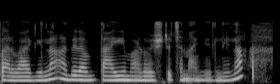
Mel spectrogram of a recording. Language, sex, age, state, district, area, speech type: Kannada, female, 18-30, Karnataka, Mysore, urban, spontaneous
